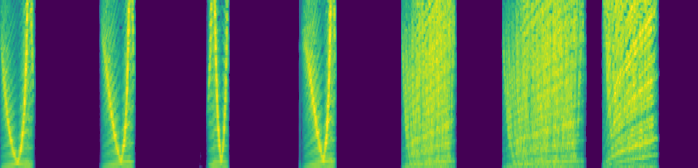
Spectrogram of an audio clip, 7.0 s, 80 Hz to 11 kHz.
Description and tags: Weird sliding positive user interface sounds.
Generated in SuperTron 2.6 and then time/shift pitched in Audacity.
Plaintext:
HTML:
